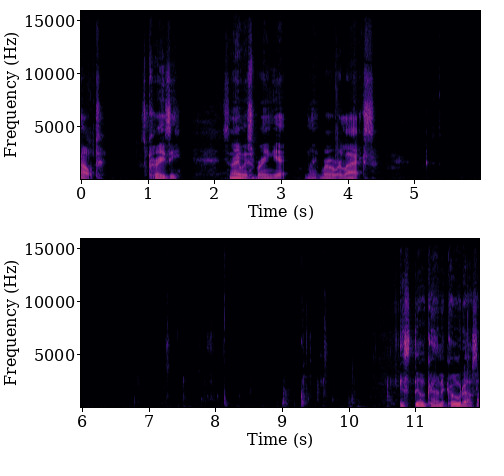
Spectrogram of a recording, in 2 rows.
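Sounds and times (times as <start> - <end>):
speech: 0.0 - 0.4, 1.0 - 1.6, 2.2 - 4.5, 10.8 - 11.9
person sipping water: 6.7 - 10.8
swallowing smacks: 6.7 - 10.8
wet mouth clicks: 6.8 - 10.8.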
